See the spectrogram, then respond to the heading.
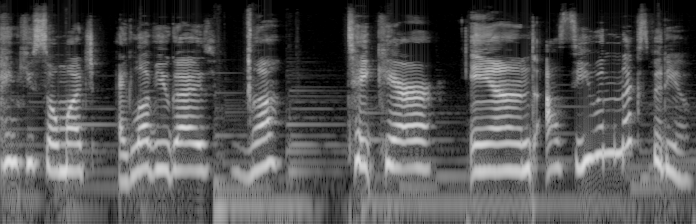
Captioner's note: muack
